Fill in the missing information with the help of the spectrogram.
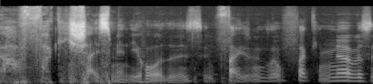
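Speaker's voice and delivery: whispered, jittery nerves before the premiere; imitating a panicking colleague in a whisper; nervous whisper. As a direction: hush it like you're scared stiff. Daniel Brühl nervous in car.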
